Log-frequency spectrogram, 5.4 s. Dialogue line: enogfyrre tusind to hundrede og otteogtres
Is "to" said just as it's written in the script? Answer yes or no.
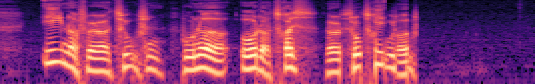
no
